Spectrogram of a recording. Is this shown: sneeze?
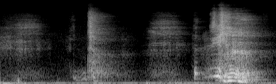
yes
